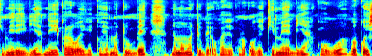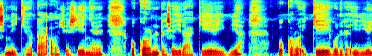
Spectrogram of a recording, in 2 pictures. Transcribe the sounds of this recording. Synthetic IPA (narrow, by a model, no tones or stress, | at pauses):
kemeɾeiðianeɣekɔɾaɣwɔeɣekoɦɛmatubɛnamɔmatubɛ̰ʔo̰kaɣekoɾwa̰ʔoɣekemɛðiako̰ɣwɔɣokoisineikehɔta̰ʔɔ̰sjɔʃjɛɲɛβɛɣokɔɾwanetasijɔiɾakeɾeiðiaɣokɔɾwɔ̰ʔikeɣoɾeɾa̰ʔiɾiɔ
